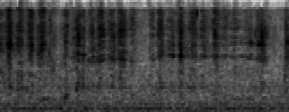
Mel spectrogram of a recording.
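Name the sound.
brushing teeth with a toothbrush sound effect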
